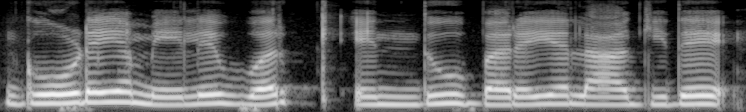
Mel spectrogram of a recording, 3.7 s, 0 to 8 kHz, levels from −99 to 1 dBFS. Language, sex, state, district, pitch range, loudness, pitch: Kannada, female, Karnataka, Bangalore, 210-240 Hz, -14 LUFS, 225 Hz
